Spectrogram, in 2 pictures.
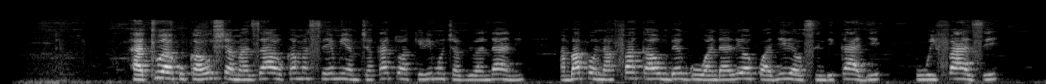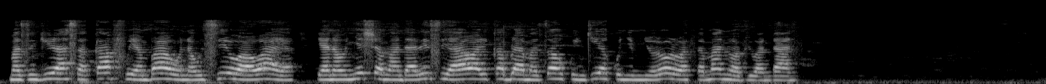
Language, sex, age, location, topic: Swahili, female, 25-35, Dar es Salaam, agriculture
